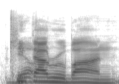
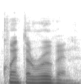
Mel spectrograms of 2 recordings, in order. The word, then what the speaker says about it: Quinta Ruban: I also learned that it's Quinta Ruban, not Quinta Ruben.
